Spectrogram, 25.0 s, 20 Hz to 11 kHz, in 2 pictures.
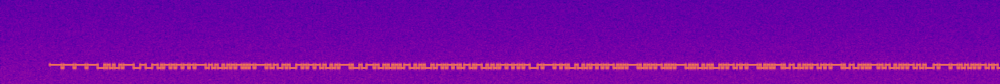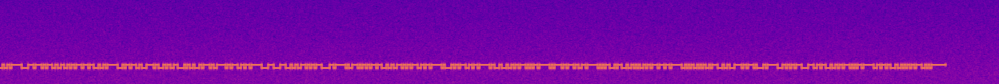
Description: RTTY (50 baud, 450 Hz shift), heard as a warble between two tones, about 2350 Hz centre. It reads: OOG1I 6WNO7 EMADB ECQBG GQ5QE Q4D4R E0DXZ 0ZNXW 85KI0 OKUI1 HUMAW KV0OO C5BFQ C0E0A 6X2YH S1RRG M3N90 6PAR4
